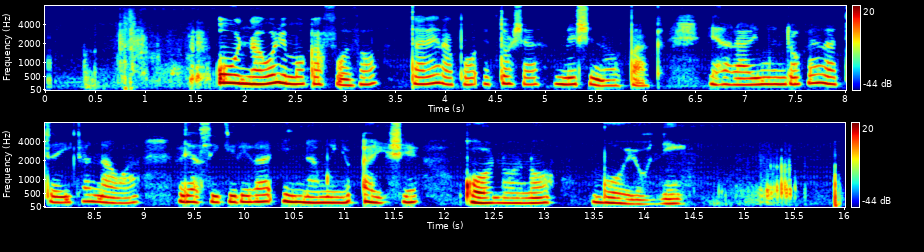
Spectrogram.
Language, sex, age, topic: Oshiwambo, female, 18-24, agriculture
